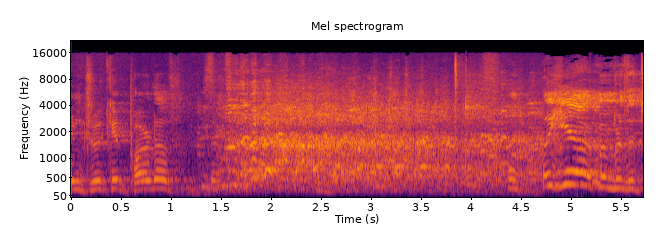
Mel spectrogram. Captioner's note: audience laughing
